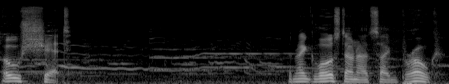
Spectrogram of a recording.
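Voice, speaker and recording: With faint music in the background, a young man hosting a let's play slowly reads a horror game's dialogue aloud in a mid-range voice. He gives the lines some drama and adds commentary, swearing in his asides.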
